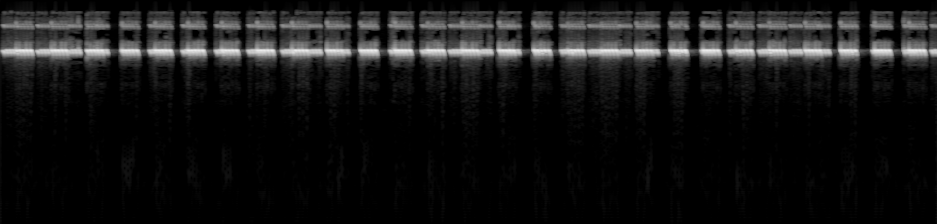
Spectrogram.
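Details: Pair of crickets producing rapid, evenly spaced high-pitched chirps, roughly four each second, every pulse a brief shrill trill with a thin upper harmonic; nothing else audible.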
